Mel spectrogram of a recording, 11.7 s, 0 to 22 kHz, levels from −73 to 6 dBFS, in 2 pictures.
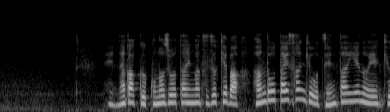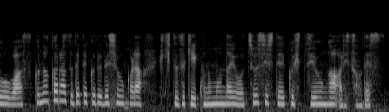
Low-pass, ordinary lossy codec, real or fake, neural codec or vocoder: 7.2 kHz; none; real; none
